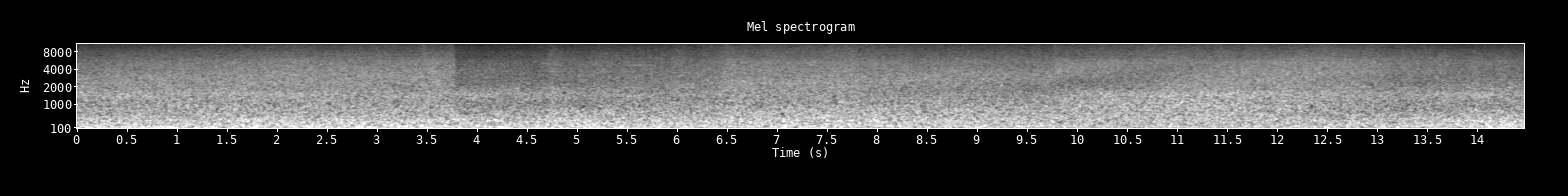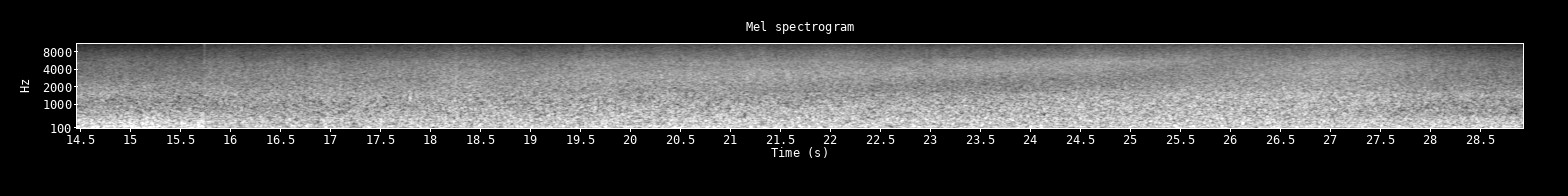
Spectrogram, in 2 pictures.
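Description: Ocean surf breaking and washing ashore: a steady, continuous rush of waves and whitewater.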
